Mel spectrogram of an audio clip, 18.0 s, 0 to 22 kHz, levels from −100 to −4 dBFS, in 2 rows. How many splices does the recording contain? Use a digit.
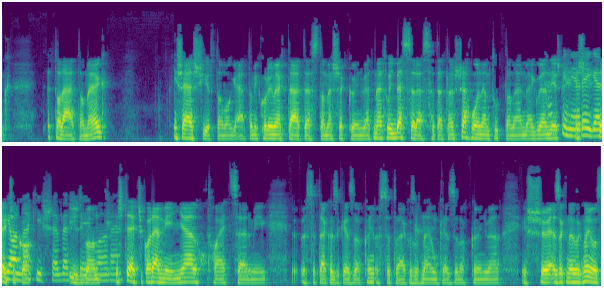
2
